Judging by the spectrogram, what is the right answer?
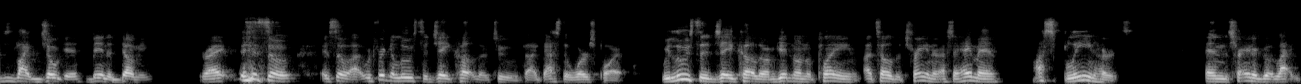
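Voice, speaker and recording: A man's voice: mid-range voice, warm tone, husky, no echo, lo-fi sound. A man in his forties, a former football player, telling a long personal story in a casual interview, talking loosely with many restarts and calling the host "bro".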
